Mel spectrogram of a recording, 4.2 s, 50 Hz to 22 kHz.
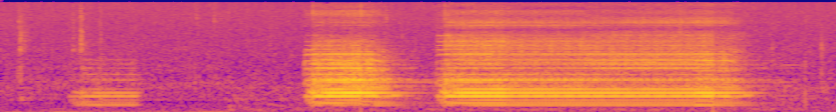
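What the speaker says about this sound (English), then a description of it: "The horn doesn't sound terrible" An F40PHL-2 locomotive horn sounds in Train Simulator Classic on Miami commuter rail. One short faint toot comes first, then a loud brief blast, then a longer sustained chord under steady rail rumble.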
